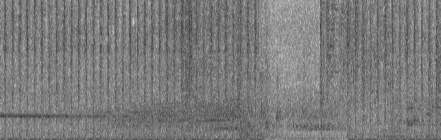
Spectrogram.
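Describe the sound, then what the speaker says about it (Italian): Rapid automatic gunfire in Call of Duty: Cold War, a dense, loud, continuous stream of shots with a brief lull near the end before the burst resumes. "Colpi infiniti, ragazzi"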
